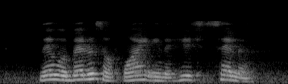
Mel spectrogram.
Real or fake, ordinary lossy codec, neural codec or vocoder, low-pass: real; none; none; none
